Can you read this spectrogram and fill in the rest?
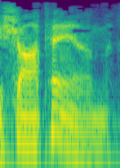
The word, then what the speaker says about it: Shatan: The word for Satan in Hebrew is Satan, pronounced a little bit differently, Shatan.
